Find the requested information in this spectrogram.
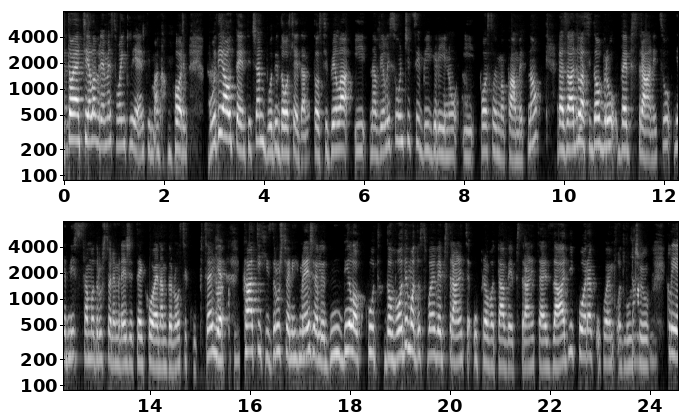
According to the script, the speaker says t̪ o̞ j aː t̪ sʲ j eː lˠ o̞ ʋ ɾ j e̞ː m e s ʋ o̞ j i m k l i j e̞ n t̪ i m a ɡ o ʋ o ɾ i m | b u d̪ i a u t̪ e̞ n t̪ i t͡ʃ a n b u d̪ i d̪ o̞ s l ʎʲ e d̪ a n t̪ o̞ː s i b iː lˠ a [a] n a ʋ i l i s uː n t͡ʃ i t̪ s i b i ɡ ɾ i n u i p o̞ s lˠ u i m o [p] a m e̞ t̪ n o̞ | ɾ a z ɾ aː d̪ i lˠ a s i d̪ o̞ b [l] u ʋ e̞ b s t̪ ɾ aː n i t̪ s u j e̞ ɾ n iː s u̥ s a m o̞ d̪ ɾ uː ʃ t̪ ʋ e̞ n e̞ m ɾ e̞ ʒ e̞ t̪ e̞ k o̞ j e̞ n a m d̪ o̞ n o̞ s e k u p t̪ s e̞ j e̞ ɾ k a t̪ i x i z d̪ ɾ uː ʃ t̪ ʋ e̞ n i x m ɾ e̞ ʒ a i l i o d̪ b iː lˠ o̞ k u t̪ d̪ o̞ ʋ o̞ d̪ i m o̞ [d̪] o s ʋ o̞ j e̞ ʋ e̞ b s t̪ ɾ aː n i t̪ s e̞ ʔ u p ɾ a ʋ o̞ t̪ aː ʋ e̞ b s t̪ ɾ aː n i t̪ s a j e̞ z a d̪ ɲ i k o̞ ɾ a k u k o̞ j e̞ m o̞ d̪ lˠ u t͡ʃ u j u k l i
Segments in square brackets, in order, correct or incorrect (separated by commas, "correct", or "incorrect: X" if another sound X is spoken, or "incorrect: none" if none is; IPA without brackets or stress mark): incorrect: i, correct, incorrect: ɾ, correct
